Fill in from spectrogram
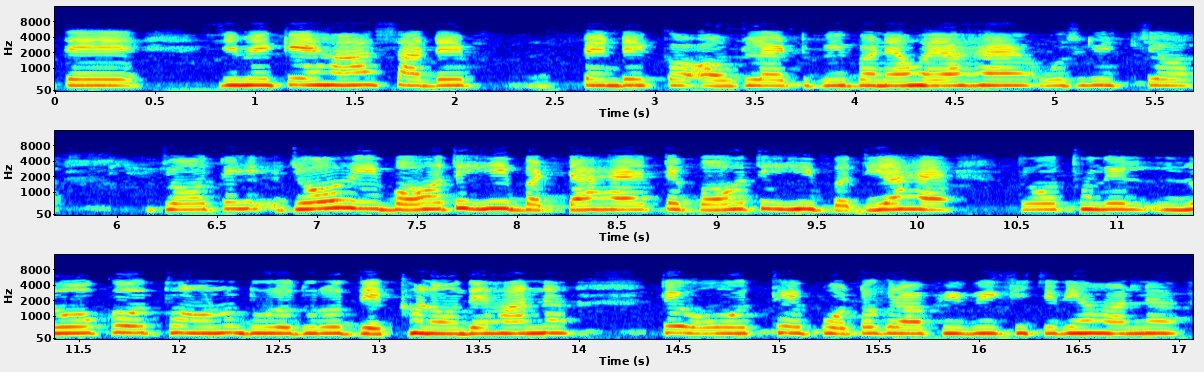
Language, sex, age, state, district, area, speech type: Punjabi, female, 18-30, Punjab, Barnala, rural, spontaneous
